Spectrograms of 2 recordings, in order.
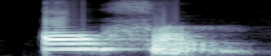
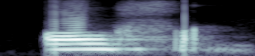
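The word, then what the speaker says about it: often: silent ആണ് ഡറ്റ് okay ഇതെങ്ങനെ വായിക്കും ഓഫൻ ടി സൈലന്റ്ആ ഓഫൻ ഓഫൺ okay next word next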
